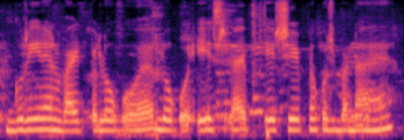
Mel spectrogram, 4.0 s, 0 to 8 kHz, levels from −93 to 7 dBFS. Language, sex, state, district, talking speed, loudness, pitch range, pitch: Hindi, female, Uttar Pradesh, Lucknow, 220 wpm, -13 LUFS, 165-230 Hz, 225 Hz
